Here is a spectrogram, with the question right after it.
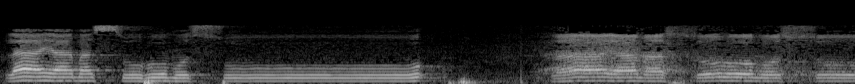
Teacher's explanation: La yamassuhumus su, 4 atau 6 as-su. Lalu hamzahnya tampakkan dengan cara kita menaikkan nada as-su ya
